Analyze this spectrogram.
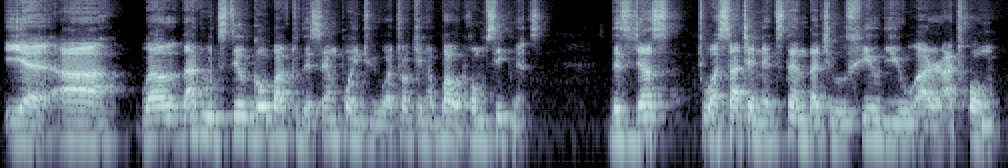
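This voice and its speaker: A young Kenyan man, a student guest, speaks in an earnest and self-assured way. His pitch sits in the middle, and he often restarts a phrase before pressing on. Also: fairly even intonation, measured pace, a bit bright. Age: young adult. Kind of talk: casual interview.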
